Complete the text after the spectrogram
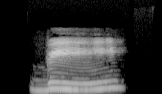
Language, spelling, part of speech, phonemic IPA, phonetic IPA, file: Marathi, बी, noun, /bi/, [biː], LL-Q1571 (mar)-बी.wav
- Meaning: seed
